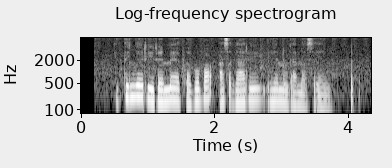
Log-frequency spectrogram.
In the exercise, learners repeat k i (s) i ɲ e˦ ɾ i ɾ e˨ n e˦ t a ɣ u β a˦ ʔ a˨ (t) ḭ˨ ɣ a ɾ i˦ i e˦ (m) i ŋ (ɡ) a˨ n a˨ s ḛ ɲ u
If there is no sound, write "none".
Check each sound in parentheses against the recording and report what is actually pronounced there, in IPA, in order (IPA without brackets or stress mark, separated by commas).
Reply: t, s, n, ɡ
